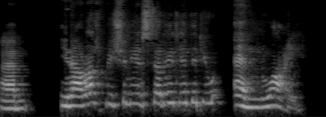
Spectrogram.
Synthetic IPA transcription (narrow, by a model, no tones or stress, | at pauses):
əːm | inaɾasmiʃɛniəstəɾɨd̥heðɪdɪwɛnwaj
